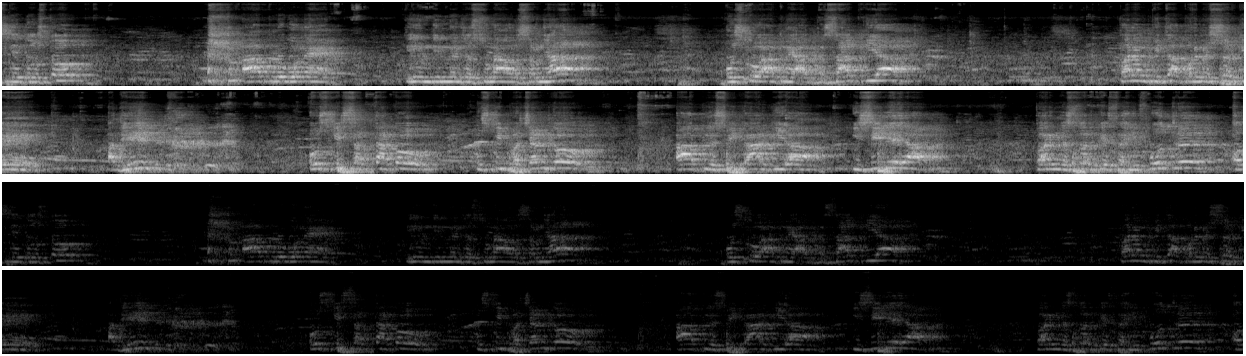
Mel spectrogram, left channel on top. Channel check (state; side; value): quieter; right; 30.0 dB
